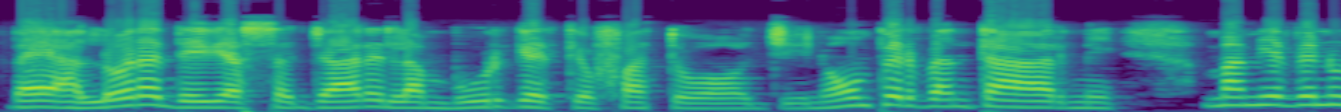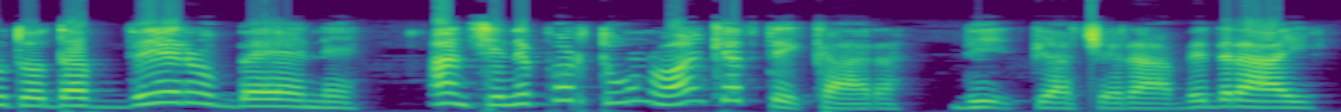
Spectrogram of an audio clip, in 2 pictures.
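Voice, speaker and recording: A woman's voice: fairly low pitch, expressive, normal speed, hardly any pauses, lightly acted. Brief: bubbly cook woman, read by a female narrator, proud and friendly, lo-fi sound. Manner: bubbly, chatty. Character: cheerful chef woman, proud and warm.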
